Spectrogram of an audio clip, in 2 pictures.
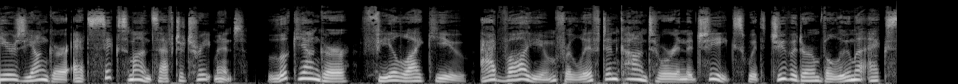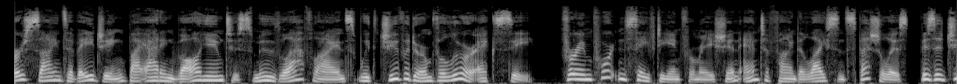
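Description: An audio dropout to silence runs from 8.96 to 9.73 s: the speech cuts off mid-flow into silence with no room tone for about 0.77 s, then resumes at "signs of aging by". The input was likely lost while the recorder kept writing silence.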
